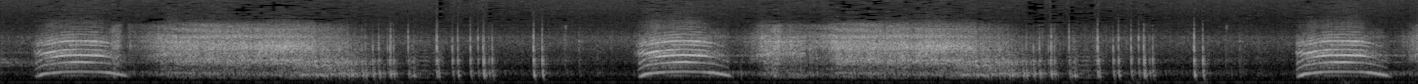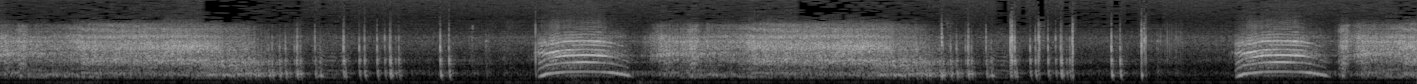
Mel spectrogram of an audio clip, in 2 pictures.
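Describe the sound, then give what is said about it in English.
Loud, rushing puffs of breath blow steadily into a funny-shaped balloon in the WPGC radio studio's Balloon Buster contest, broken by brief pauses, while a squeaky rising-and-falling tone repeats about every five seconds. No one speaks. “how many puffs do you think it'll take before our balloon buster pops another good guy balloon here?”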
